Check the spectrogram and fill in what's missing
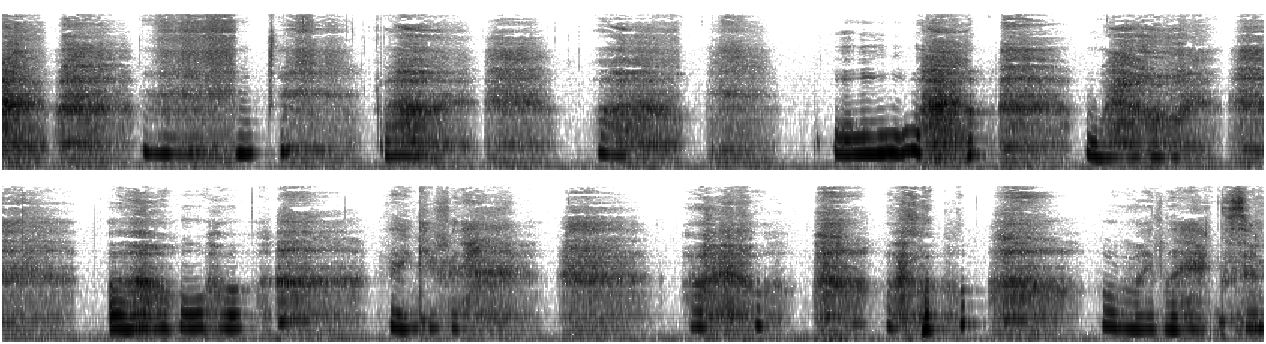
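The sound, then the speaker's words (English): Heavy, rapid breathing, a steady run of loud gasping inhales and exhales with occasional whimpering breaths, continuing throughout without any clear speech. “I'm breathing so hard, my boobs are trembling.”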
